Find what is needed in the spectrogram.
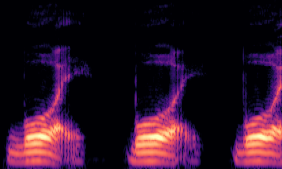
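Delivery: put-on "boy, boy, boy" with a hard English B. Shown as a demonstration. Teacher shows the initial V said like an English B. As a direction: start "boy" with a firm B sound, lips closed. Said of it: "sounds a lot like the English word boy".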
